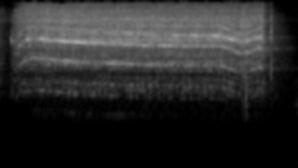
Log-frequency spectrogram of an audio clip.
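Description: A power drill bores steadily through a ceramic wall tile, its whining drone holding at an even pitch for close to three seconds before cutting off abruptly.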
